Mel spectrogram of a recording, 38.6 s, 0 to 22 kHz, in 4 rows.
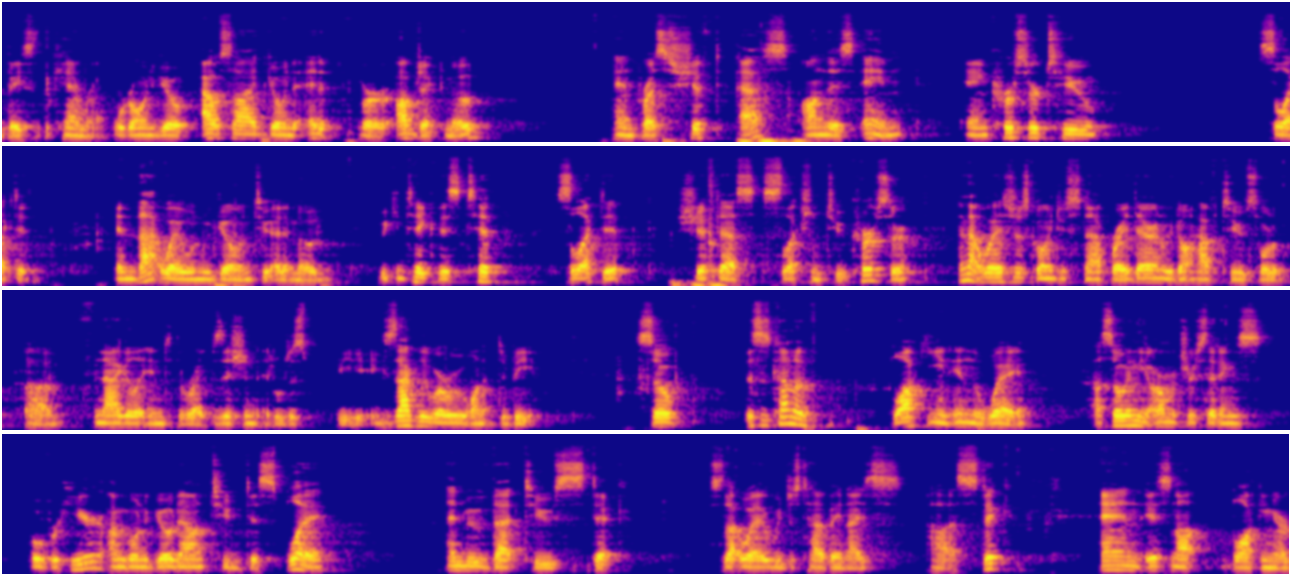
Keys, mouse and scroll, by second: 0.7 Tab, 2.1-3.3 middle drag, 5.5 shift+s, 10.8 click, 11.2 Tab, 12.7 middle click, 14.8 shift+s, 28.4-34.9 drag, 34.9 middle click, 35.5 middle click, 36.4-38.6 middle drag.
